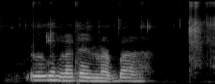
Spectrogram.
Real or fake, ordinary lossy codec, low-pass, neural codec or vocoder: fake; none; none; codec, 44.1 kHz, 2.6 kbps, SNAC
